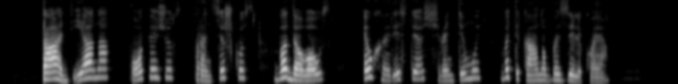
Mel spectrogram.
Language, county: Lithuanian, Vilnius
